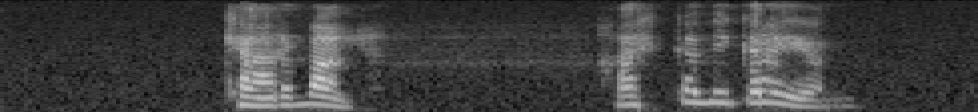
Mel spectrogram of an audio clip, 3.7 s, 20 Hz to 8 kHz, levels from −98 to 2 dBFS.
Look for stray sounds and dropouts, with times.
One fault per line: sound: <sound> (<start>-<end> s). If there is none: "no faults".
no faults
